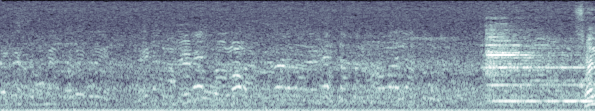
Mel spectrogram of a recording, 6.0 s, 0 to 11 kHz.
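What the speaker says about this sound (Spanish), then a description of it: "suena la campana finalizando el cuarto." Boxing ring bell sounding to end the fourth round at a 1978 WBA featherweight world title fight in a Panama City gymnasium, a few ringing strikes near the close, heard over steady crowd hubbub and commentary.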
